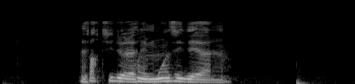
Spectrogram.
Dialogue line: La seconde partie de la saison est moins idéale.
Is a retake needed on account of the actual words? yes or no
yes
